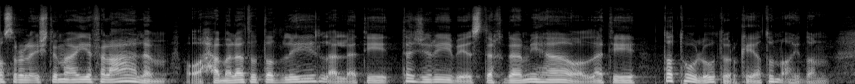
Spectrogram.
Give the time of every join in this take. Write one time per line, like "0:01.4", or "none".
0:01.8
